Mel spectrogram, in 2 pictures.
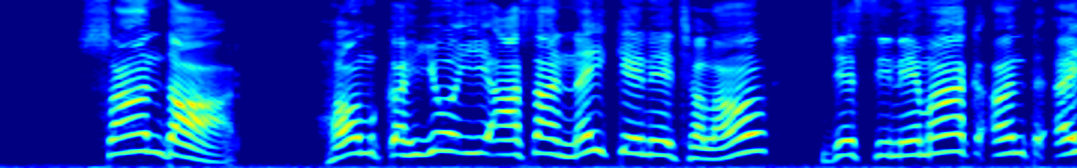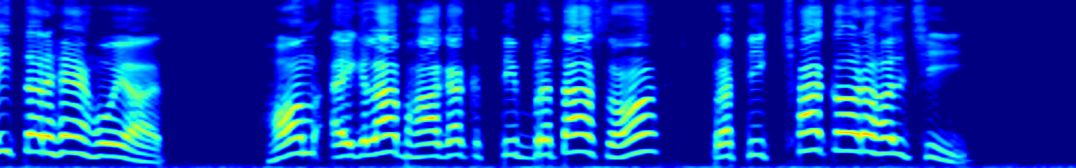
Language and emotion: Maithili, surprised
